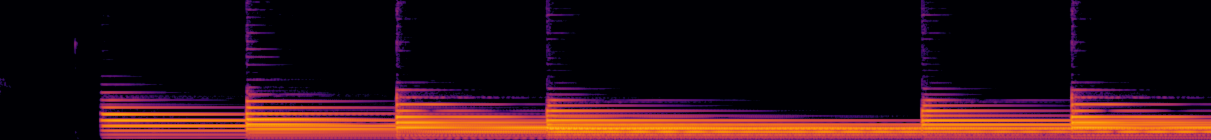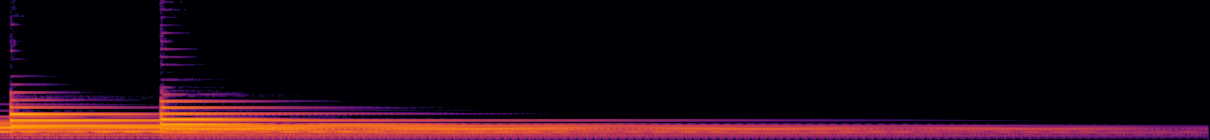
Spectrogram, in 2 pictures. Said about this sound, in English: If you guessed a time melody clock, you're right.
